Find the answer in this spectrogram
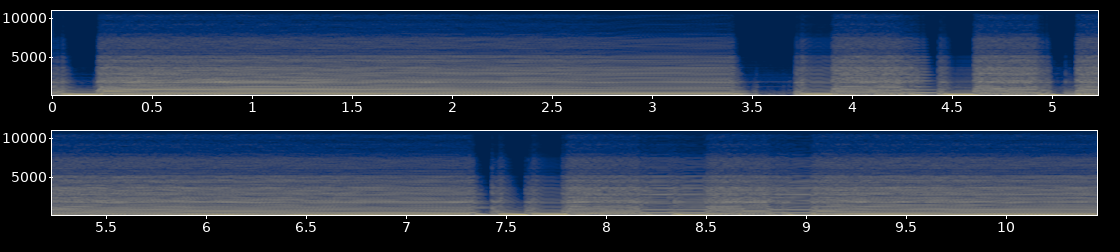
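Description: Electric guitar played through a Mesa/Boogie Throttle Box high-gain distortion pedal on its low-gain side. A distorted chord rings out and breaks off for a few quick staccato strikes a little over three seconds in, then rings again. Meanwhile the pedal's Mid Cut knob is turned, sweeping the midrange of the tone.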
